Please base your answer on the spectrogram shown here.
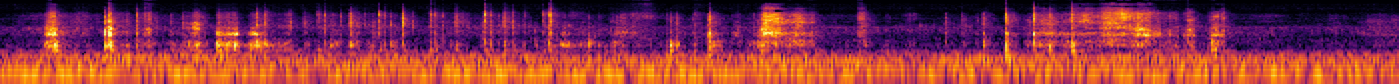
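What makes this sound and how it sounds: Long painted nails tap and scratch the outside and rim of a medium white ceramic bowl, hollow and empty and held in both hands, then move to its underside as it is tilted. Quick, bright clicks with almost no ring mix with soft scratching over a steady low hum.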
